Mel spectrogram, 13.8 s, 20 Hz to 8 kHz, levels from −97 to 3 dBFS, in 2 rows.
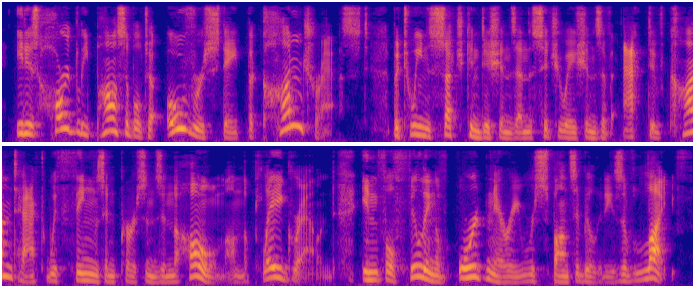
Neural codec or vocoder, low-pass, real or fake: none; 7.2 kHz; real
